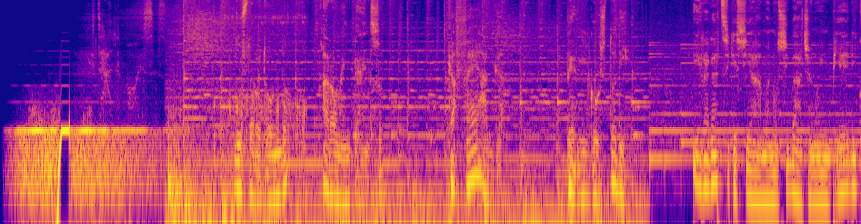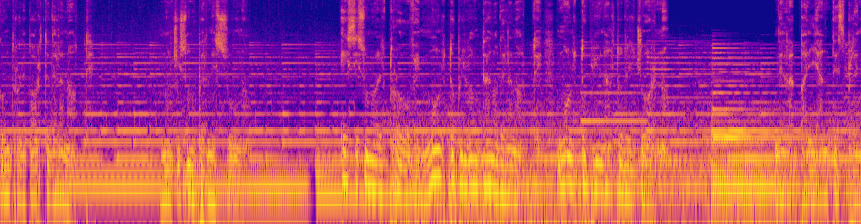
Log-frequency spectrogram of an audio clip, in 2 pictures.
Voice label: ITALIAN VOICES Smooth Storyteling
